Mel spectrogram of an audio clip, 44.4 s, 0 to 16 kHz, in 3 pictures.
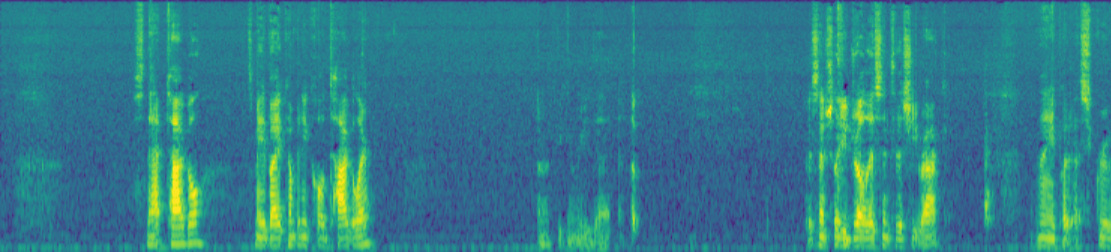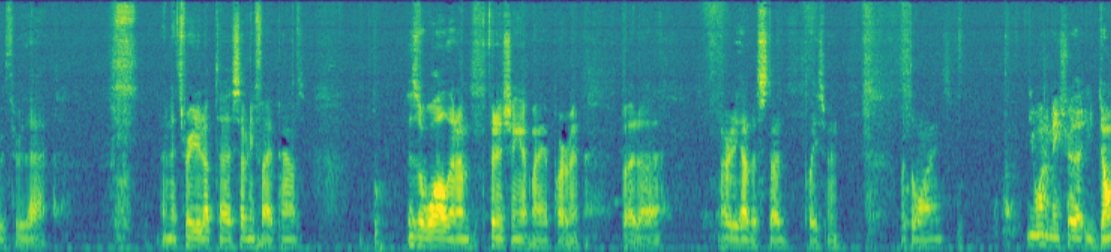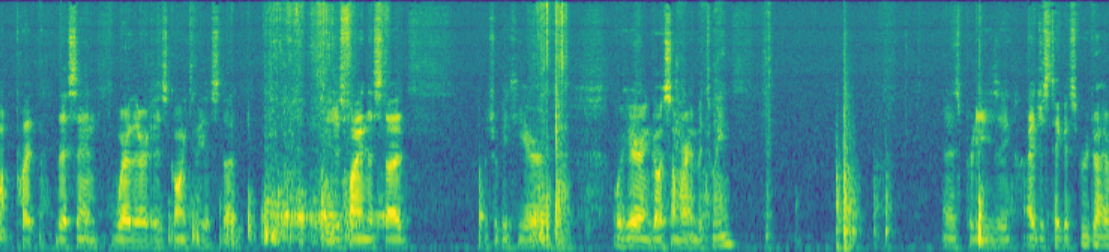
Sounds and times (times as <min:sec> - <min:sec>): Speech: 0:01.8 - 0:05.0, 0:07.2 - 0:08.3, 0:10.7 - 0:12.6, 0:13.8 - 0:15.6, 0:16.9 - 0:18.9, 0:20.2 - 0:23.7, 0:24.4 - 0:26.0, 0:26.8 - 0:27.5, 0:28.5 - 0:32.9, 0:33.9 - 0:35.1, 0:36.0 - 0:37.0, 0:37.8 - 0:39.4, 0:42.2 - 0:44.4.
